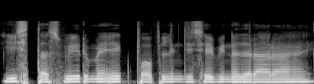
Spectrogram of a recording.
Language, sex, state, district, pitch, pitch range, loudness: Hindi, male, Jharkhand, Ranchi, 125 Hz, 120-125 Hz, -11 LUFS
